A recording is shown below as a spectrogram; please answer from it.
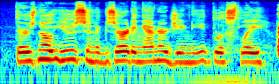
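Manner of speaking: ordinary talk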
